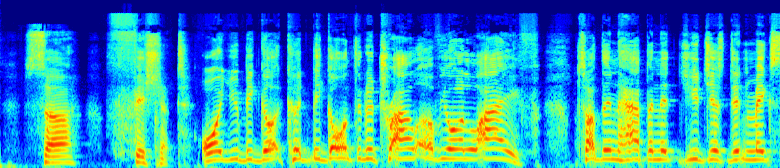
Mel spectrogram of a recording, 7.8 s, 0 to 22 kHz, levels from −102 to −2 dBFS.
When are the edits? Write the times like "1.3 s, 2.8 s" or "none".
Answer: 1.9 s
